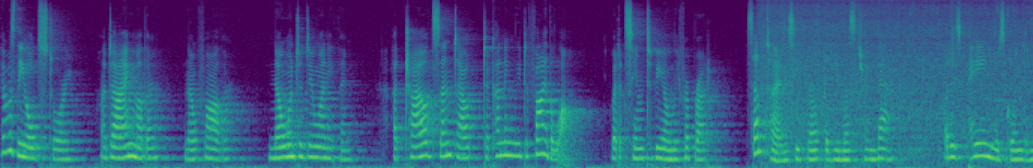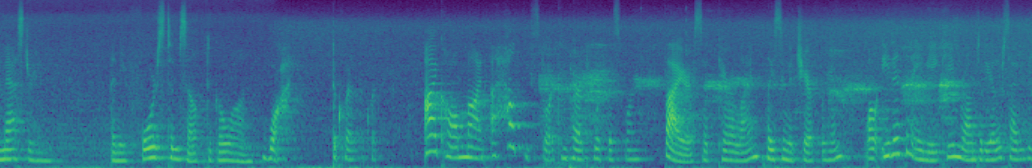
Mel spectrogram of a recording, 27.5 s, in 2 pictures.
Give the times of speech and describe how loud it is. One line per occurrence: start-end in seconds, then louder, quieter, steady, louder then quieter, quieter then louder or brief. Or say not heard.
0.0-27.4 steady.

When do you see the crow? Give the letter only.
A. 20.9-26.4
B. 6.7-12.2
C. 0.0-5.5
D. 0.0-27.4
A.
